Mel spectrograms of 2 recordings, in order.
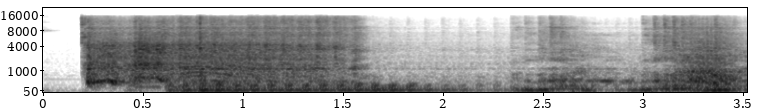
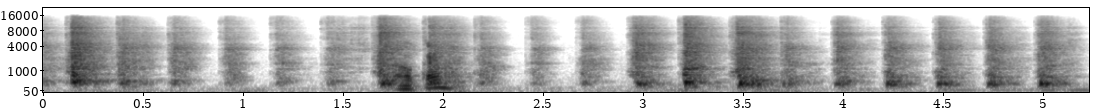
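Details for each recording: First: Honda Beat carburetor scooter, after fitting a battery: brisk, strong cranking catches almost at once into a steady run with a couple of clean revs; starting back to normal. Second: Honda Beat carburetor scooter with weak starter complaint: repeated sharp clicks about three per second with no cranking; starter relay chattering on a weak battery.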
